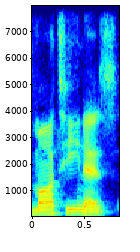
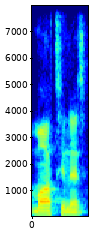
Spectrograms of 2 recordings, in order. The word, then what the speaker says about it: Martinez: by the way guys it's martinez not martinez do you know what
